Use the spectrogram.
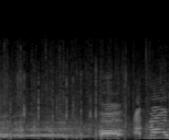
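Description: A crowd applauds with a dense, steady patter of many hands clapping, joined partway through by loud, high-pitched whoops and cheers rising over the clapping.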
